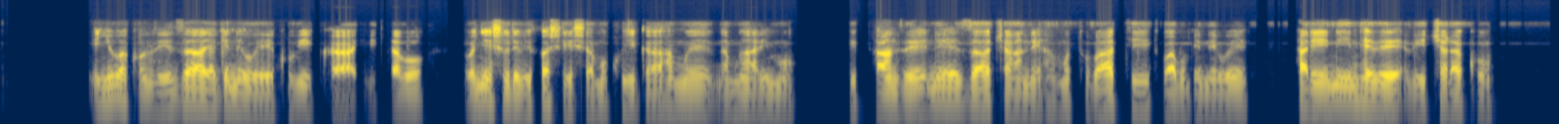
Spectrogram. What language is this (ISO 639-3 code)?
run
